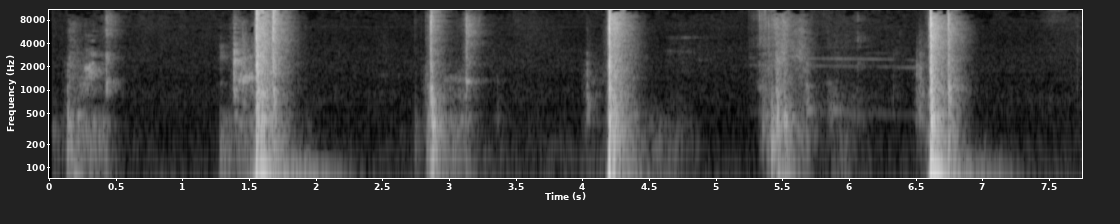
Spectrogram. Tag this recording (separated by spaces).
fridge electric kitchen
